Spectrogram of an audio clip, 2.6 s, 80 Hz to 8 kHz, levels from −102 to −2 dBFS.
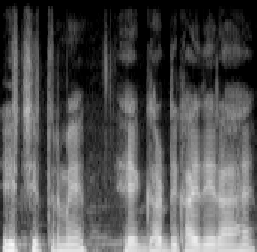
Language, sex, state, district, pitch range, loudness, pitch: Hindi, male, Jharkhand, Deoghar, 175-190 Hz, -17 LUFS, 175 Hz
